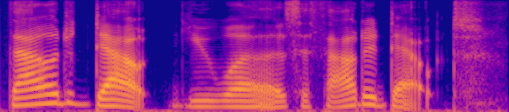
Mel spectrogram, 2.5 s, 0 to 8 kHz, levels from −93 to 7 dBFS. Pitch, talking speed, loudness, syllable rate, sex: 180 Hz, 120 wpm, -20 LUFS, 3.4 syllables/s, female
